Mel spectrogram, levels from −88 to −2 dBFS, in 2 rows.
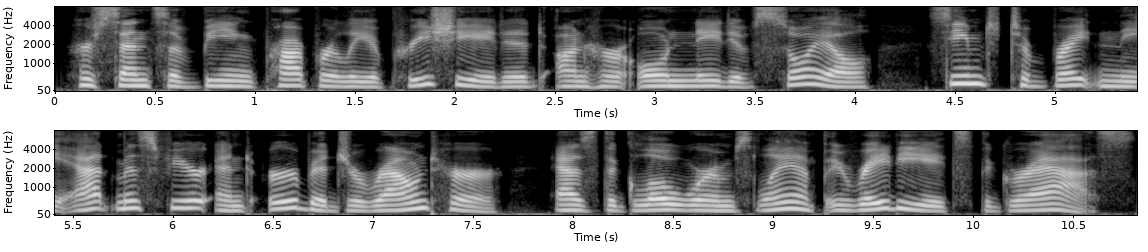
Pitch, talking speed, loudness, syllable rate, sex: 190 Hz, 150 wpm, -19 LUFS, 4.7 syllables/s, female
